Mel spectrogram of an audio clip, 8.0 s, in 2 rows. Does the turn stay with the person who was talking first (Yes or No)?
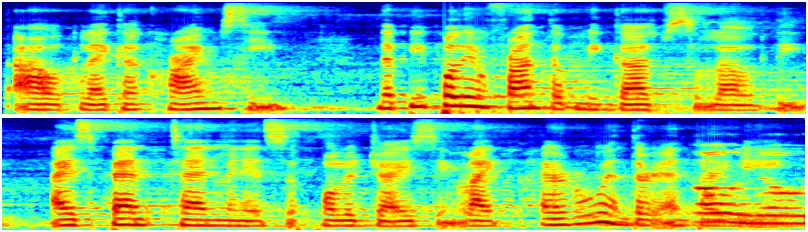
No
